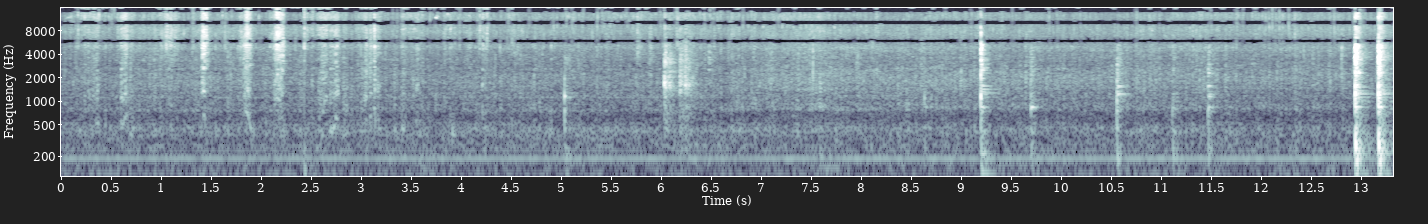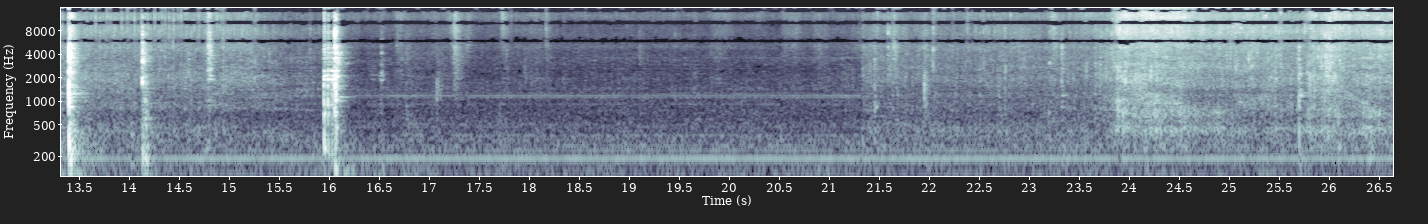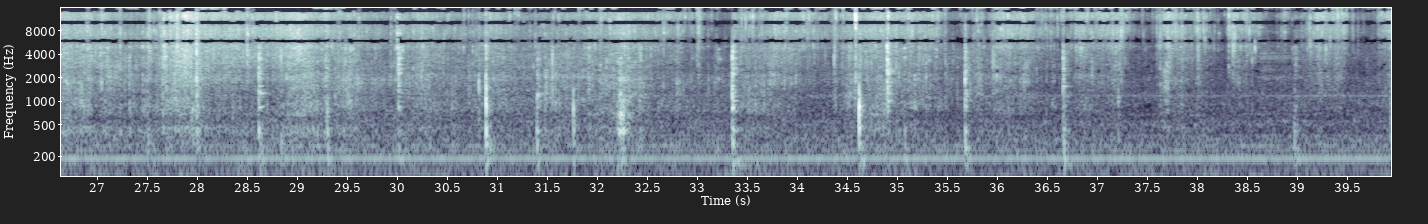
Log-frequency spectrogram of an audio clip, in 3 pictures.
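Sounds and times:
steady low hum: 0.0s - 39.9s
spatula scraping a metal pot: 23.7s - 27.0s.

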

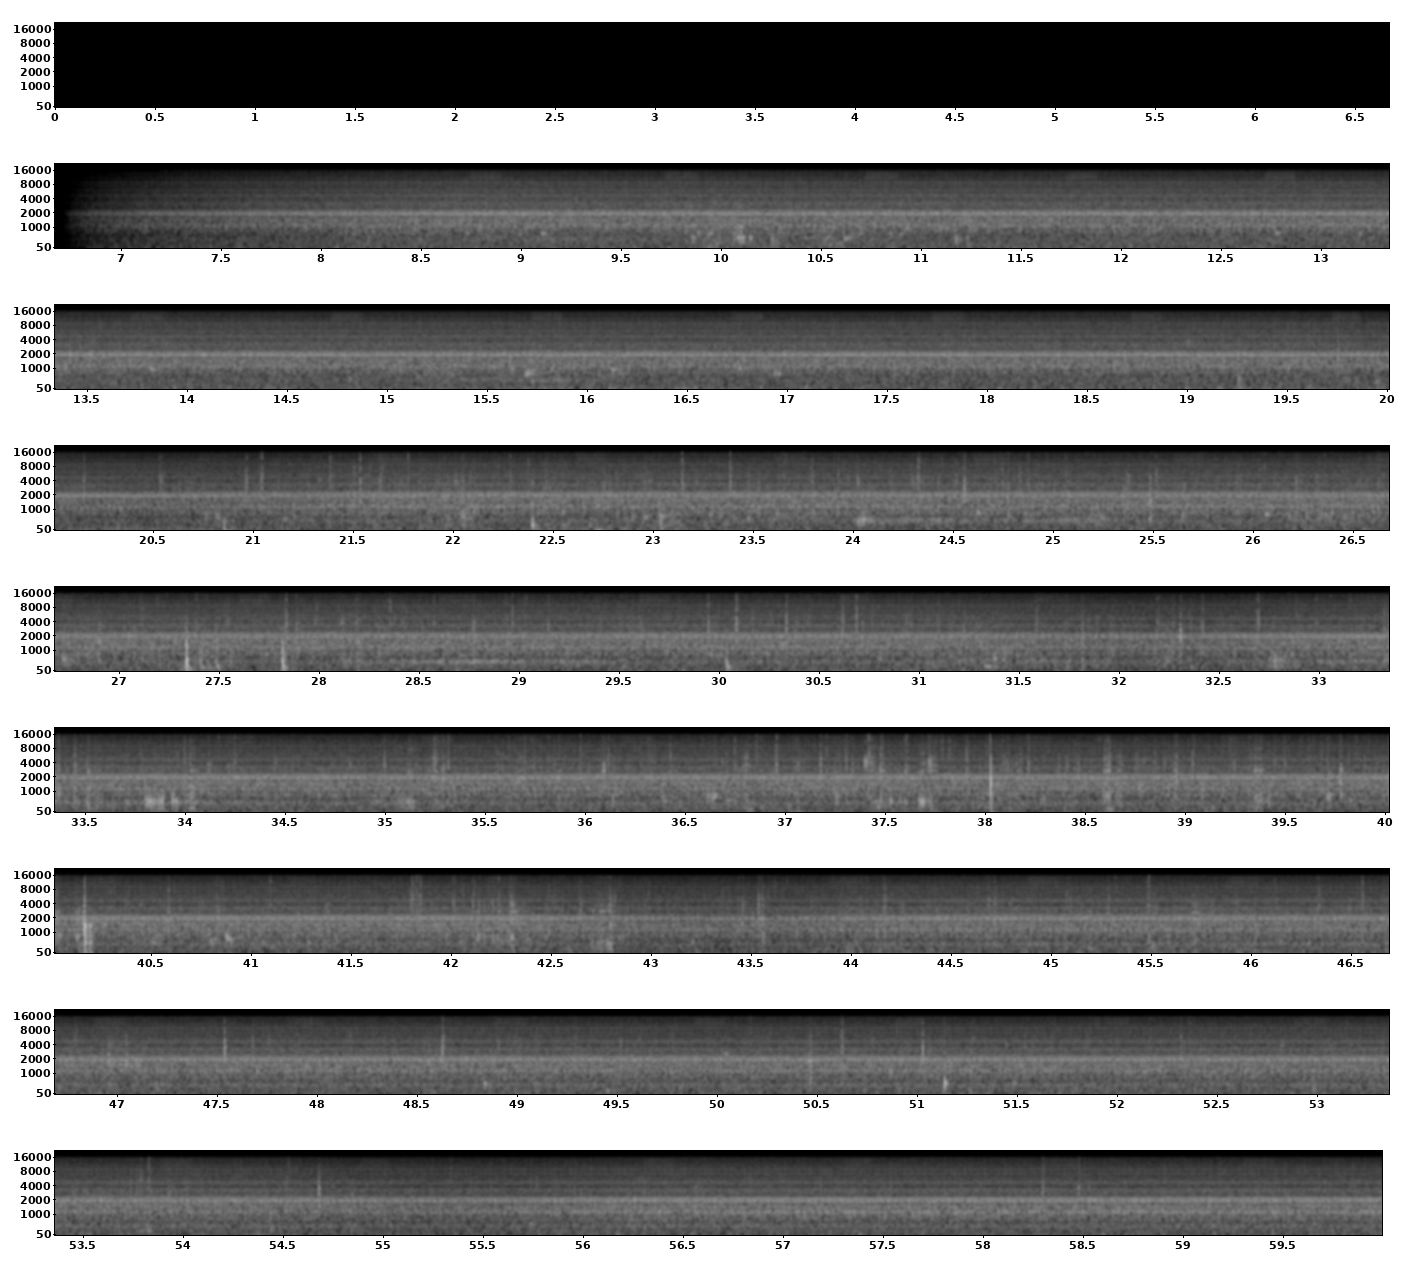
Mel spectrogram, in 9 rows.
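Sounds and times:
high even hum: 6.8s - 59.9s
underwater hiss: 6.9s - 59.9s
sharp clicks and crackles: 18.2s - 59.9s.

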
